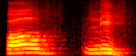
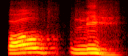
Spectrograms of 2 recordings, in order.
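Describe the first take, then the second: Both takes have the same delivery.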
